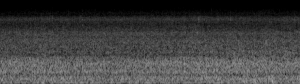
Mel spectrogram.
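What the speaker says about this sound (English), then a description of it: "But look at this awesome little waterfall over here." A small waterfall flows steadily in a wooded natural setting, giving a constant close wash of splashing water with no pauses and no voices.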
